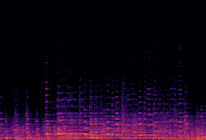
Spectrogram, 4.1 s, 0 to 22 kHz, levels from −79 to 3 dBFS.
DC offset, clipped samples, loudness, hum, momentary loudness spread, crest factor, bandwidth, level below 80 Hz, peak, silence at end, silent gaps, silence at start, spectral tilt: under 0.1%; under 0.1%; -34 LUFS; none; 6 LU; 16 dB; 15.5 kHz; -76 dBFS; -18 dBFS; 0 s; none; 0 s; -4 dB/octave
